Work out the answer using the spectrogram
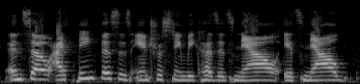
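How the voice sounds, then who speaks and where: A woman's voice: medium pitch, normal speed, pushed and bright. A woman co-hosting a TV recap show, chatting in an opinionated, colloquial way. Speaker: co-host of a reality TV after-show. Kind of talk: casual panel chat.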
